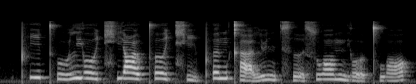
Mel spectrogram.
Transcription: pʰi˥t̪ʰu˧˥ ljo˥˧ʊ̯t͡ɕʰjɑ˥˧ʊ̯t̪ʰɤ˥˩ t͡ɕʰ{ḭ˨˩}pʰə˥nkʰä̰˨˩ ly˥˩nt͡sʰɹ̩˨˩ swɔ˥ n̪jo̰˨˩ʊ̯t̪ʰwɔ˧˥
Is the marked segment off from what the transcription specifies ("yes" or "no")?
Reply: no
